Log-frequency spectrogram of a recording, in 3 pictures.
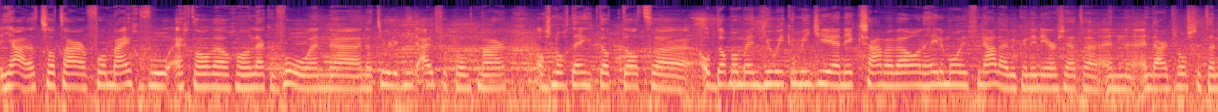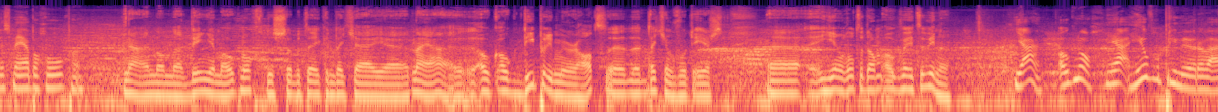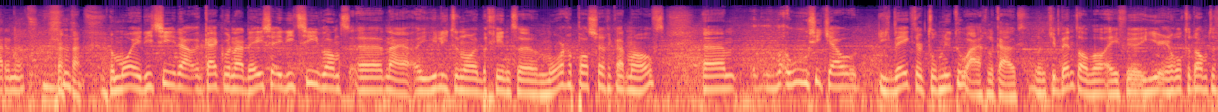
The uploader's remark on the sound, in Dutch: ALLsportsradio doet deze week dagelijks live-verslag vanaf het ABN AMRO Open.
